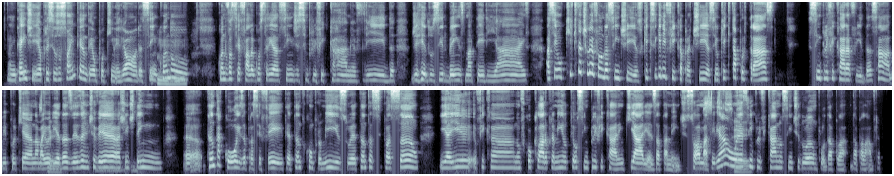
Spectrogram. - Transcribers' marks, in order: other noise
- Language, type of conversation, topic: Portuguese, advice, Como você pode simplificar a vida e reduzir seus bens materiais?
